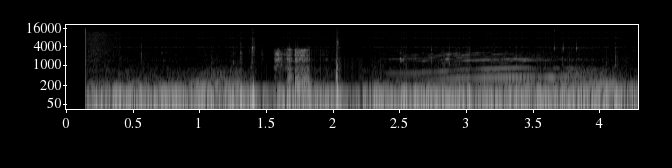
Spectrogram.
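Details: Whales, including a calf, recorded underwater off Tahiti Iti on 29 October 2014, singing smooth rising tonal moans with harmonics over a deep rumble.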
